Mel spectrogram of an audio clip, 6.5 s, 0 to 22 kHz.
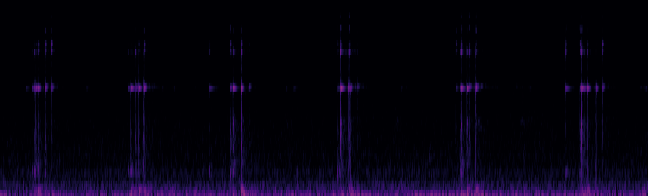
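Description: Fingernails tap the sides of a clear, medium-sized glass eyewash bottle that stands upright and is partly filled with liquid. The taps come in short, quick clusters spaced about a second apart, each giving a bright glassy clink with a ringing tone near 3.4 kHz that dies away almost at once. A quiet, low rumble sits underneath.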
